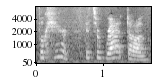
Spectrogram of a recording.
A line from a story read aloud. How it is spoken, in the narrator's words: Bean whispered louder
